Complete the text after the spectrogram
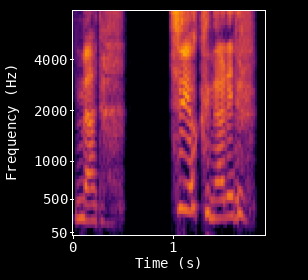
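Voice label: Voice Japanese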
